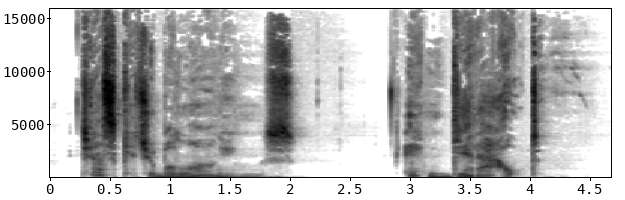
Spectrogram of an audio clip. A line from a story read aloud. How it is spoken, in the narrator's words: Vincent penetrates her thoughts and says in a nice, calm, pacifying voice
